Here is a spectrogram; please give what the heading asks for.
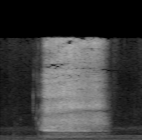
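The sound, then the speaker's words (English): A deep breath taken during a group breathing exercise: one long, airy rush of breath that swells, holds for under a second, then fades over quiet background hiss. “If you want to listen, take some deep breaths. Go ahead. Come on, let's breathe together.”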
